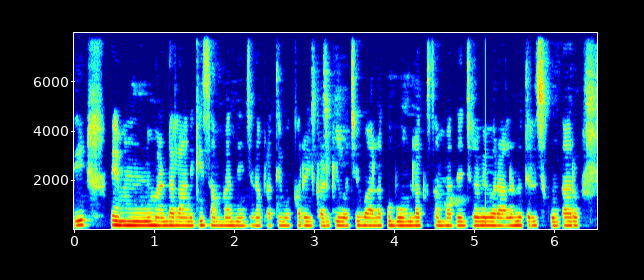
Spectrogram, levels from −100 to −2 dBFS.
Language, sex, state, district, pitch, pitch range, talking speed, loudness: Telugu, female, Telangana, Nalgonda, 165 Hz, 160-165 Hz, 110 wpm, -20 LUFS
